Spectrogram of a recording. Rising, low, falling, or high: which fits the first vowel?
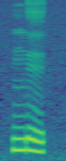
falling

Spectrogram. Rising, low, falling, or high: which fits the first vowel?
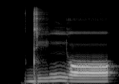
rising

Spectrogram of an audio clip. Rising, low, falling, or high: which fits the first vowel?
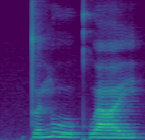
rising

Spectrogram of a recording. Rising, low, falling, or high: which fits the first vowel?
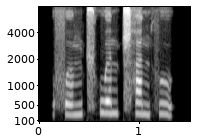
rising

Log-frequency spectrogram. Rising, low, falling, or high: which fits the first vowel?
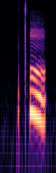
falling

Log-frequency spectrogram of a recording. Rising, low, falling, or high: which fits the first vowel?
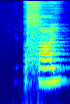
rising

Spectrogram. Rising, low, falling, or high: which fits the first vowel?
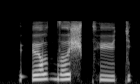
rising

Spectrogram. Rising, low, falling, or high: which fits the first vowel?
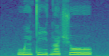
high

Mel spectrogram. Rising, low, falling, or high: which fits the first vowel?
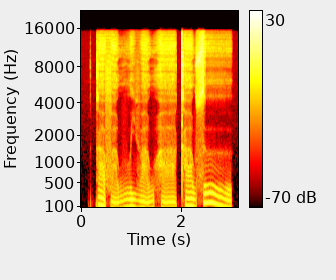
falling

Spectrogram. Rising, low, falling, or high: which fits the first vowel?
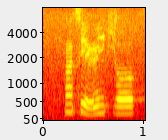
high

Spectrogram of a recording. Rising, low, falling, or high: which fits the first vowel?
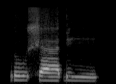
low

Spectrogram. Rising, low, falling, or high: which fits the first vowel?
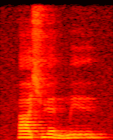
high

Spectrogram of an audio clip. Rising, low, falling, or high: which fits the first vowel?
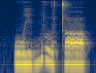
low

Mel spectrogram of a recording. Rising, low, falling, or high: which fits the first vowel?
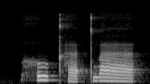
high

